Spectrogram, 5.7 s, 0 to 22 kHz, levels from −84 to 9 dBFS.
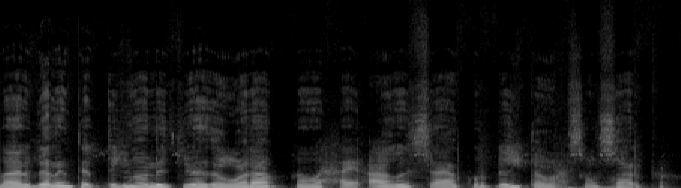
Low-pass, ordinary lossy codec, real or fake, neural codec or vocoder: none; none; fake; codec, 44.1 kHz, 1.7 kbps, Pupu-Codec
